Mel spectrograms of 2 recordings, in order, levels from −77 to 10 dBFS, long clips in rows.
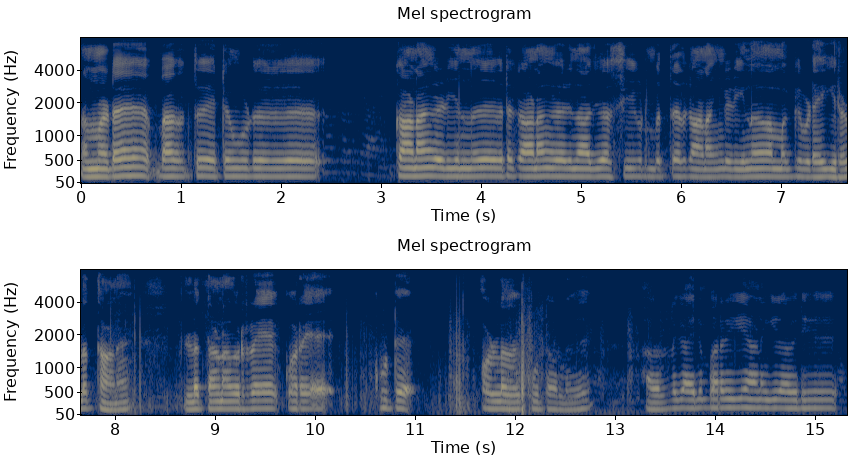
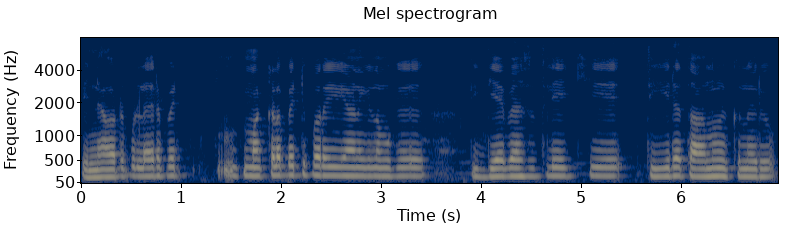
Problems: none marked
